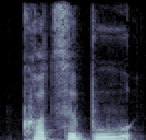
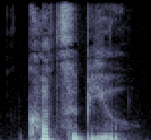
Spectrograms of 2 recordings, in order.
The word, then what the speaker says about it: Kotzebue: Wie die meisten hier Interviewten verwenden wir die deutsche Aussprache. Polowski statt Polowski, Kotzebue statt Kotzebue.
